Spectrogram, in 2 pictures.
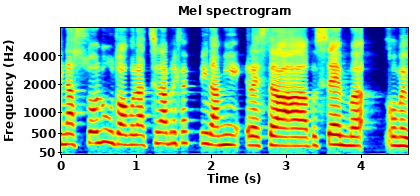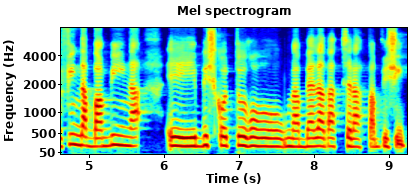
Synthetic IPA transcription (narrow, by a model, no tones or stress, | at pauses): inasːoluːt̪̬oakolad̪zɔːnap̬ɾefeiːt̪amirɛst̪eɾapəsɛmpe | komefind̪abːambiːna | ebiskɔt̪ːokounabɛlːat̪at͡ʃːeɾat̪ːavːit͡ʃḭːn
